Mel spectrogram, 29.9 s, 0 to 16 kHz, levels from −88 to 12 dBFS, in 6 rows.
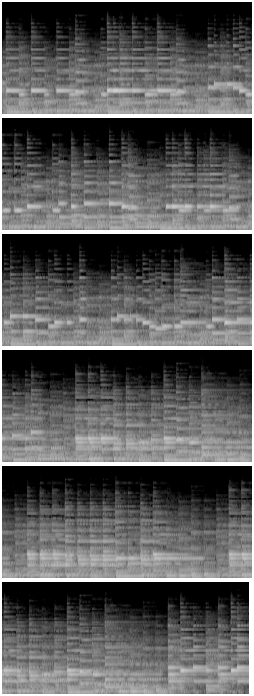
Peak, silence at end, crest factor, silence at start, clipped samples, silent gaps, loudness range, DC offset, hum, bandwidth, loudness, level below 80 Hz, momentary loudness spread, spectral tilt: -2 dBFS; 0 s; 14 dB; 0 s; under 0.1%; none; 2 LU; under 0.1%; none; 8 kHz; -18 LUFS; -30 dBFS; 6 LU; -7.5 dB/octave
